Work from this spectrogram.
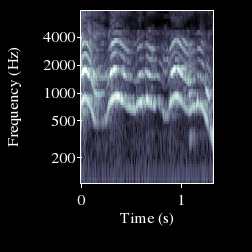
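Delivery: high-pitched, perky and bubbly tonality. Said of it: "those that you wanna be perky and bubbly".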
